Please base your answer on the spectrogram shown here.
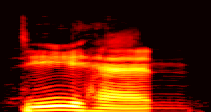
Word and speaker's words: Dehen: Michael Deian Dean Dehen. Yeah, the H is silent.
